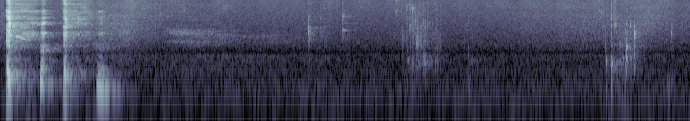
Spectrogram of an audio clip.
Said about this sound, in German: Ich muss mal eben kurz einen Schluck trinken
